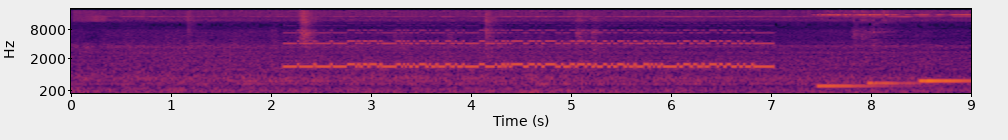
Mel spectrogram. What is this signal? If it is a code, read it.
RTTY (45.45 baud, 170 Hz shift), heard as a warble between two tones, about 1480 Hz centre, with the noise inside a lift. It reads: RA0MJT TU UA4AP CQ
